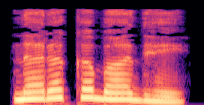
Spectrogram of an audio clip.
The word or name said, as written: ನರಕಬಾಧೆ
